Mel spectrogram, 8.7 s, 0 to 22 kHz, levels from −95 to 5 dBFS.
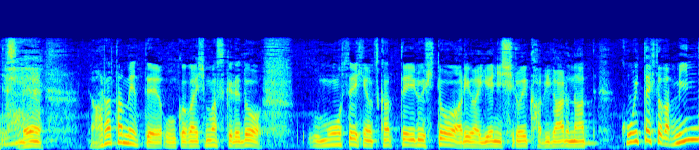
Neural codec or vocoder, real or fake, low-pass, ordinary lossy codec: codec, 16 kHz, 8 kbps, FreqCodec, larger model; fake; none; none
